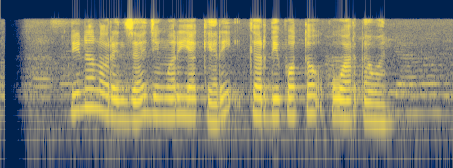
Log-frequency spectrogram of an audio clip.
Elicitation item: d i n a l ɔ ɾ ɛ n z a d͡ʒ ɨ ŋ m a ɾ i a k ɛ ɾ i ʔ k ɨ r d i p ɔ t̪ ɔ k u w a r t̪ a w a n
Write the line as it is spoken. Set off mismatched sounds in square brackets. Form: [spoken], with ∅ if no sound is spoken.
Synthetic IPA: d i n a l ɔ ɾ ɛ n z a d͡ʒ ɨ ŋ m a ɾ i a k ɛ ɾ i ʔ k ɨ r d i p ɔ t̪ ɔ k u w a r t̪ a w a n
